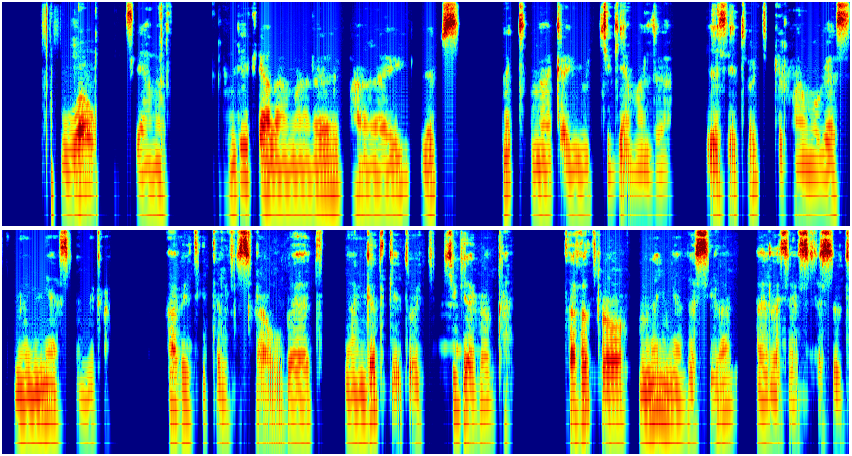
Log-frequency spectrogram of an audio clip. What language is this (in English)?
Amharic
